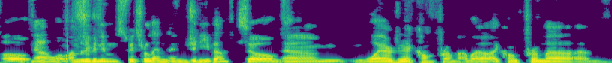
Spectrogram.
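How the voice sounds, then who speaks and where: A man from Venezuela, a guest artist in a podcast interview, who talks in a halting way, repeating words and searching for phrases. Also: medium pitch, mellow.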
